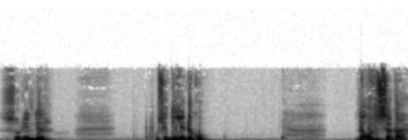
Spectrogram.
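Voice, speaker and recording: Plaintive high-voiced husband, husky. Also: male voice, sing-song, slow pace, dry recording, full character voice. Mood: pleading, exasperated. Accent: Filipino, Visayan. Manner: plaintive, sighing, pleading. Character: worried, long-suffering, devoted husband narrating his story. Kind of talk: Visayan radio drama acting.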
